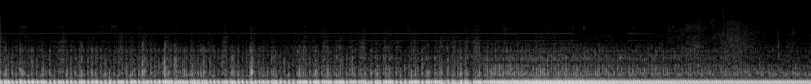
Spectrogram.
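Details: 2001 Audi allroad with F21 turbos, base stage 3 file and 85mm MAF, cold start at 15°F: loud idle lopes and stumbles unevenly, then settles to a smoother, higher hum after a few seconds; rough cold-start idle.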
